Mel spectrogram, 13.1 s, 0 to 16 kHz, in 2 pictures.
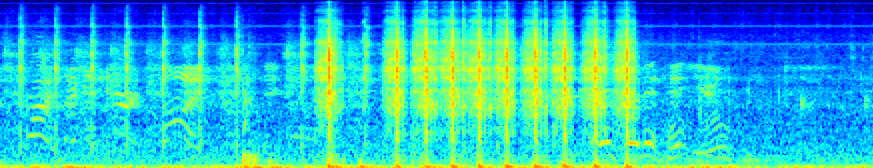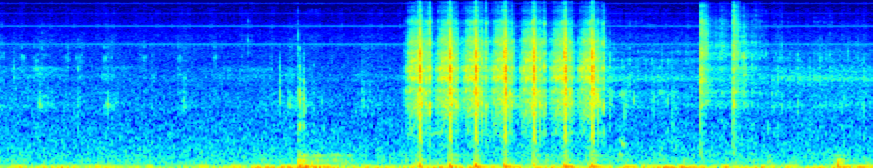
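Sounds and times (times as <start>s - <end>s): airsoft gun shots: 2.4s - 4.8s, 9.6s - 11.1s.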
